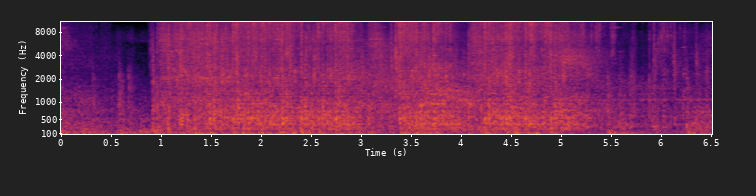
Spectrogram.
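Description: A pistol fires several shots in quick succession.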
